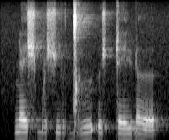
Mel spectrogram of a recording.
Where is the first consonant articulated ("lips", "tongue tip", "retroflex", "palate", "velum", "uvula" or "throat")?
retroflex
